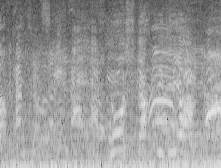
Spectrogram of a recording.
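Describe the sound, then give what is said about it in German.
A dense crowd hubbub of many overlapping voices of agitated spectators, steady, with raised, excited calls rising out of the babble, as a female referee flees from them and one of them throws a can. “Und sie flüchtet vor den Zuschauern.”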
